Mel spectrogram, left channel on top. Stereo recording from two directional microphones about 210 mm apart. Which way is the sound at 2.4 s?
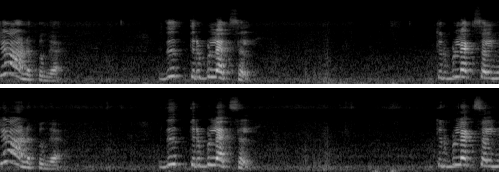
20° left (ahead or behind).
